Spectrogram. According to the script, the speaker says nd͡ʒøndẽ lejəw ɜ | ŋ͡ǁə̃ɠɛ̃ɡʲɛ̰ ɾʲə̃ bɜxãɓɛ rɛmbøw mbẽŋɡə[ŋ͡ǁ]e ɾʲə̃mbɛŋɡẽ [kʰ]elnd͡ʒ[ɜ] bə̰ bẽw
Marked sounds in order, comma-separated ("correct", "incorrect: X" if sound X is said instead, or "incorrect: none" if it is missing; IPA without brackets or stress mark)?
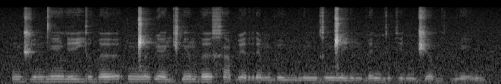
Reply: correct, incorrect: k, correct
